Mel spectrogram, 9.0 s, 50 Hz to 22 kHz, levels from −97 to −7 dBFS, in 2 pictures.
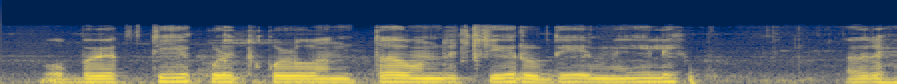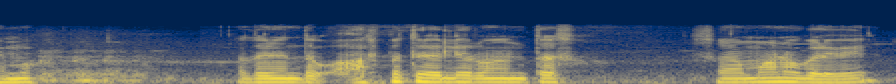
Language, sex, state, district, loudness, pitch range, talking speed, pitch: Kannada, male, Karnataka, Koppal, -16 LUFS, 115-125 Hz, 80 wpm, 120 Hz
